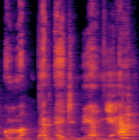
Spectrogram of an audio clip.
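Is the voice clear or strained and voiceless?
strained. The voice is strained and barely comes out. "목소리가 안 나오니까"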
